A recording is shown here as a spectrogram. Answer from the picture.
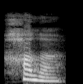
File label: "challah", American English; ɑː - ɒ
